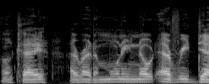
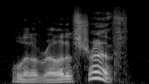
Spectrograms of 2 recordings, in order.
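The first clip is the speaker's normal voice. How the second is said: cracking, breaking voice. Talking through the day's market charts, your voice cracks mid-sentence. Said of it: "My voice just cracked".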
